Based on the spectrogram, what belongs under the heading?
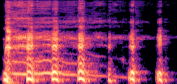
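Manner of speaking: loud high laugh, real and helpless; high laughing burst. Real, not acted. Laughing at her own chaotic livestream, helpless laugh. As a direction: let a big laugh burst out.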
